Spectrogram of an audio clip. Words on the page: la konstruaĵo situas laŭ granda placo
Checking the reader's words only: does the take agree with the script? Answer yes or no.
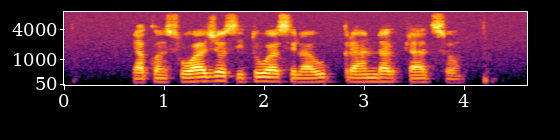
yes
